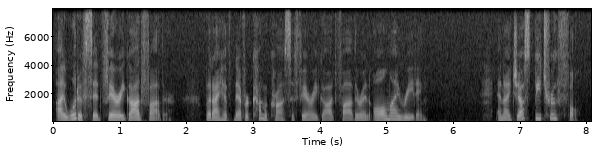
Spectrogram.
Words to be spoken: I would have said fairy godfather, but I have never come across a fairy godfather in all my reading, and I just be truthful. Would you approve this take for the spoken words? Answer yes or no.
yes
